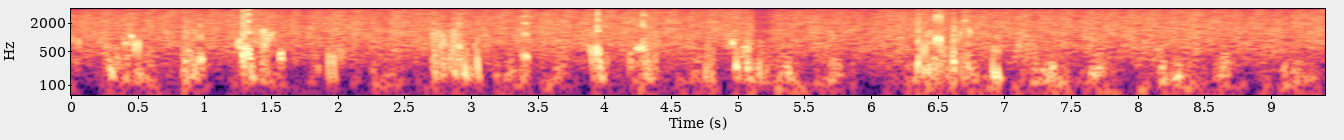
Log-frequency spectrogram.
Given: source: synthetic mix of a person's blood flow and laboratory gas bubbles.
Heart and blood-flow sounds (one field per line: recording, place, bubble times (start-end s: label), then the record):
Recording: Doppler ultrasound of blood flow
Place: precordium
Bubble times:
0.00-0.08 s: bubbles
0.23-0.52 s: bubbles
0.82-1.00 s: bubbles
1.21-1.61 s: bubbles
1.90-2.06 s: bubbles
2.69-3.08 s: bubbles
3.36-3.45 s: bubbles
3.85-4.03 s: bubbles
4.17-4.43 s: bubbles
4.74-4.83 s: bubbles
4.92-5.29 s: bubbles
6.30-6.78 s: bubbles
6.88-7.00 s: bubbles
From the record:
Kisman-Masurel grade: 233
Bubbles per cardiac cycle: several, 3 to 8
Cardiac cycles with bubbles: 50 to 99%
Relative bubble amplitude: loud (0.450 to 0.775)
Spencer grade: 3 (all of the cardiac periods contain showers or single bubble signals, but not dominating or overriding the cardiac motion signals)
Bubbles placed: anywhere in the cardiac cycle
